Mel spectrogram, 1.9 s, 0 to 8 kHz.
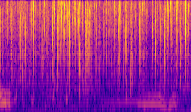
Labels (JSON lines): {"label": "biophony, cascading saw", "recorder": "SoundTrap 600 or HydroMoth"}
